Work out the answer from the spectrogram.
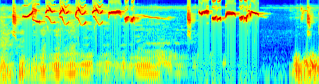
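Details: Caged Oriental magpie-robin singing loudly to prompt another bird to sing: rapid run of repeated whistled up-and-down notes, then sliding clear whistles and sharp chips, with low rumbling background noise.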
